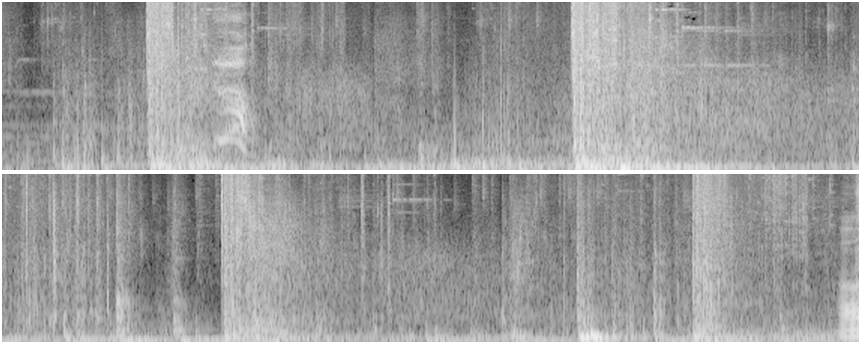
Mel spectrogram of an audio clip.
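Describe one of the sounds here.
Loud rifle shots crack and echo.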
